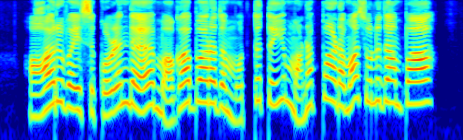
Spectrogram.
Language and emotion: Tamil, surprised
